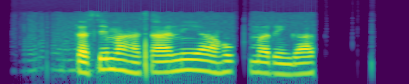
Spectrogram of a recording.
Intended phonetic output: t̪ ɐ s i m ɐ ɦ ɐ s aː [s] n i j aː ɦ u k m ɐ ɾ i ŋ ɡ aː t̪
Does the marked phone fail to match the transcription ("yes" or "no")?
yes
